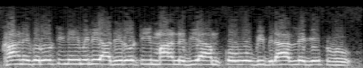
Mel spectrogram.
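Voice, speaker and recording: Guy doing a poor village kid in a folk tale, bhojpuri accent, begging softly, high voice. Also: monotone, a little fast, muffled recording. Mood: pleading. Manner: earnest, humble, plain spoken pleading. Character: poor young village boy pleading with a holy man.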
